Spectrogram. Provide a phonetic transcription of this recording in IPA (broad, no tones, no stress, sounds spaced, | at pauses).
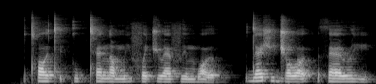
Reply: tʰ ɒ ə̯ tʼ ɪ k u b tʰ æ n ɑ m i f ɜ t͡ʃ ɹ æ f ɪ m b ɒ ə̯ | d æ ʃ i d͡ʒ ɔ lˠ ə | θ æ ɹ i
